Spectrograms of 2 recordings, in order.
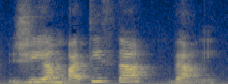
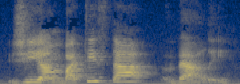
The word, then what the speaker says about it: Giambattista Valli: But how do you properly pronounce this is Giambattista Valli. Giambattista Valli.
